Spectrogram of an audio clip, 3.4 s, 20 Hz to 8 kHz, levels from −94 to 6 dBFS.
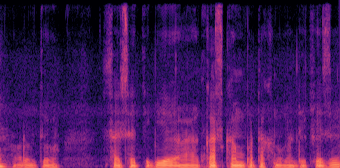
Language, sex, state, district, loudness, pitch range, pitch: Nagamese, female, Nagaland, Kohima, -23 LUFS, 80-90 Hz, 80 Hz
